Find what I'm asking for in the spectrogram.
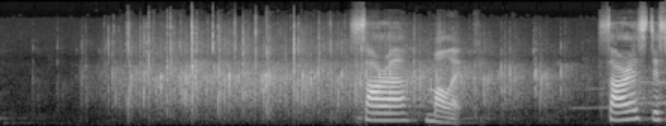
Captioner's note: applause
